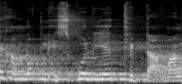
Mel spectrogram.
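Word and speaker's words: theta: उसका रीडिंग होता है टी एच ई टी A pronunciation होगा थीटा।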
